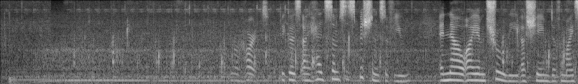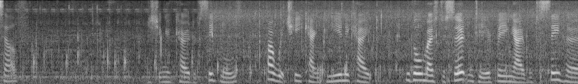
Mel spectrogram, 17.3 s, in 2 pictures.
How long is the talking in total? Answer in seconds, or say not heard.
12 s.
